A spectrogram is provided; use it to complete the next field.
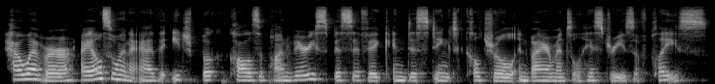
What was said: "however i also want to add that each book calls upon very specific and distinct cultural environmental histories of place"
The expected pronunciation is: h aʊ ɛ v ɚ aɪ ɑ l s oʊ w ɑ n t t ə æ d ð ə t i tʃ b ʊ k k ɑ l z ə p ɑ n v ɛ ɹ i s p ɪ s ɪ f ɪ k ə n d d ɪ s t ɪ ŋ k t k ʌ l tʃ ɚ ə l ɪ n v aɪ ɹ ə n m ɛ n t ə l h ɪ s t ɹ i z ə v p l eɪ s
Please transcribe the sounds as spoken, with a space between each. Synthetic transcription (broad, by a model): h aʊ ɛ v ɚ aɪ ɑ l s oʊ w ɑ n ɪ t æ d ð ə t i tʃ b ʊ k k ɑ l z ə p ɑ n v ɛ ɹ i s p ɪ s ɪ f ɪ k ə n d d ɪ s t ɪ ŋ k t k ʌ l tʃ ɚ l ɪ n v aɪ ɹ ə n m ɛ n t l h ɪ s t ɹ i z ə v p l eɪ s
